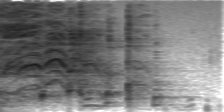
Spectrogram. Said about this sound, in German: Ja, man wird es äh, im Laufe der Folge auch hören. Ich huste sehr viel, bla bla bla, aber es geht schon.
